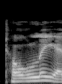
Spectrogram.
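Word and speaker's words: Tolle: But the guy you mentioned is Payson Toley, as in holy moly.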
